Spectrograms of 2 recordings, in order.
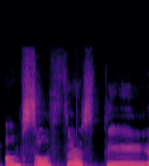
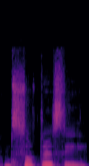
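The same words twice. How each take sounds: First: "I'm so thirsty" slow and much higher; high dramatic take. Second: "I'm so thirsty" low and flat, softer; flat low take. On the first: Showing viewers pitch changing the meaning of "I'm so thirsty". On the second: Showing viewers flat pitch on "I'm so thirsty". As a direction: mumble "I'm so thirsty" without interest. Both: Shown as a demonstration. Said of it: "you can hear the difference in the meaning".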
